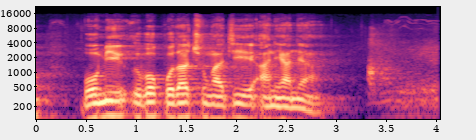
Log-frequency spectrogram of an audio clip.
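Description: A middle-aged man speaks steadily into a microphone, reading out.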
